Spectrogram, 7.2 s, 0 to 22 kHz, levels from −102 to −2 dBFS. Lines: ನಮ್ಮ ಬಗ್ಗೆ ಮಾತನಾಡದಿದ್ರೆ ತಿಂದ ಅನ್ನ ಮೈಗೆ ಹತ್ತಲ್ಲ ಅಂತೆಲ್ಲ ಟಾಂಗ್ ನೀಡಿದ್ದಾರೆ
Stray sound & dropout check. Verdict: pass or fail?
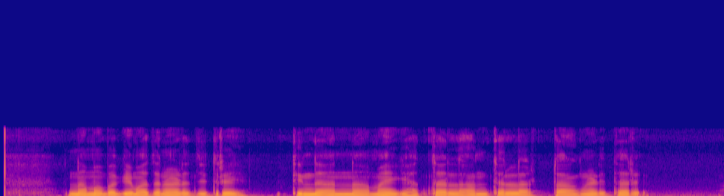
pass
